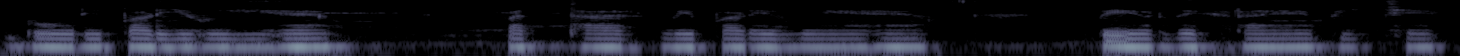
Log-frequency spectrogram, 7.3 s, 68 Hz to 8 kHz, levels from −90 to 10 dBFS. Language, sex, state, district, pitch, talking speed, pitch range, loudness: Hindi, female, Chhattisgarh, Balrampur, 150 Hz, 115 wpm, 150-155 Hz, -48 LUFS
